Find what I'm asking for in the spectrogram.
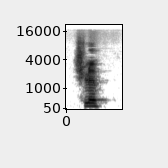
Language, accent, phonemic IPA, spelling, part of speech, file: French, France, /ʃlø/, schleu, adjective, LL-Q150 (fra)-schleu.wav
- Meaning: alternative spelling of chleuh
